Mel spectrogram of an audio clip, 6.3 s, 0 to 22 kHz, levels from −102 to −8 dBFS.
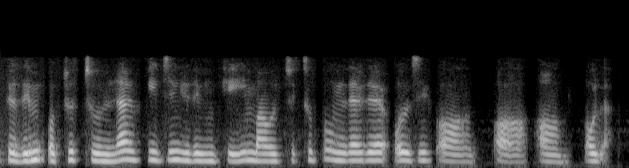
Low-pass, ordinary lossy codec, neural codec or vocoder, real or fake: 5.4 kHz; none; codec, 16 kHz in and 24 kHz out, 0.6 kbps, FocalCodec, streaming, 4096 codes; fake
